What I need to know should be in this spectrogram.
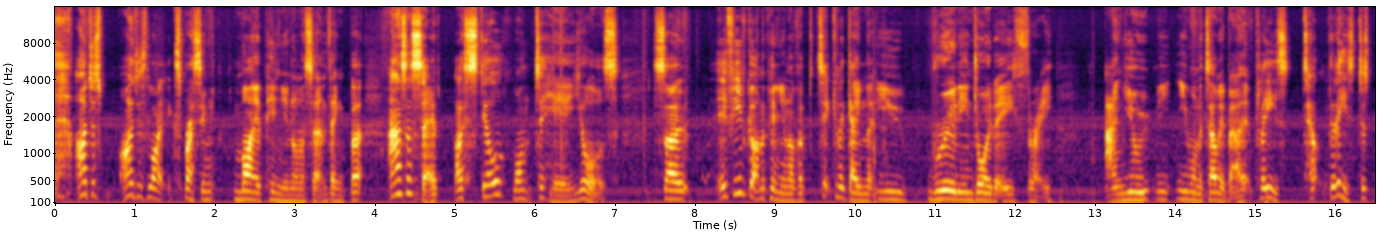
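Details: Podcast host who says he stammers and stutters a lot; stuttering.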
